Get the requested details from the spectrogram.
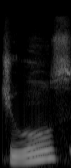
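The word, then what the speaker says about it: Jools: money later on they call it Jewels yes with two o's j o o LS and I just think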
